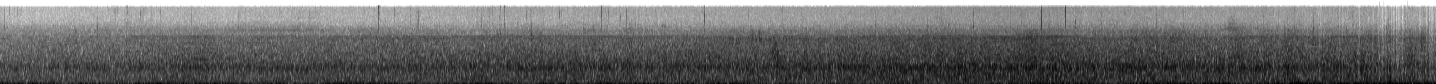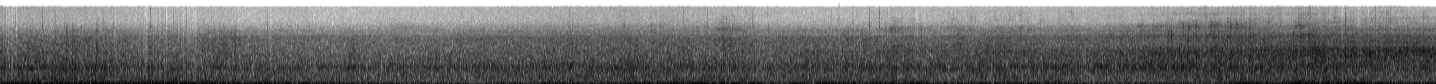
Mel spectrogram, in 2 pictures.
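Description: Wind buffeting the camera microphone over a steady outdoor rumble, with no clear single source. A faint high whine rises in near the end.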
